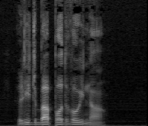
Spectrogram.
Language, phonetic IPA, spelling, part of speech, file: Polish, [ˈlʲid͡ʒba pɔˈdvujna], liczba podwójna, noun, Pl-liczba podwójna.ogg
